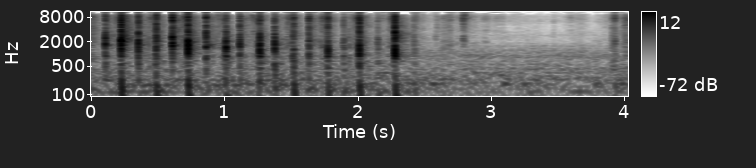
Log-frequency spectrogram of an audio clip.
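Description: A tarot deck being shuffled by hand: a rapid run of crisp card-on-card slaps that stops a little over two seconds in, leaving only a few faint ticks.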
